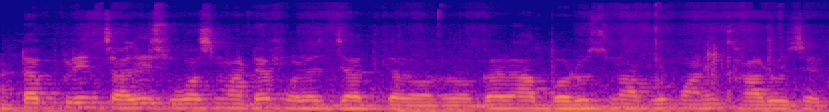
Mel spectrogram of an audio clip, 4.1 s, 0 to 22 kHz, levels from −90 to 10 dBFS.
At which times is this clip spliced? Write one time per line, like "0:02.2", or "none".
none

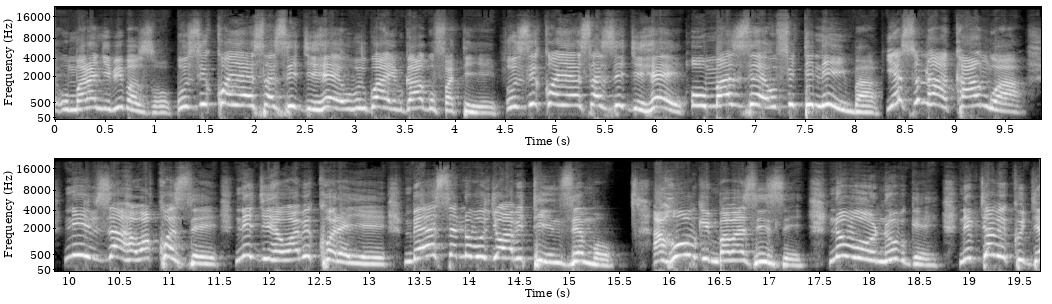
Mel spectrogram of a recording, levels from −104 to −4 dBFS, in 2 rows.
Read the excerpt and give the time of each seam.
0:01.1
0:04.4
0:06.3
0:08.3

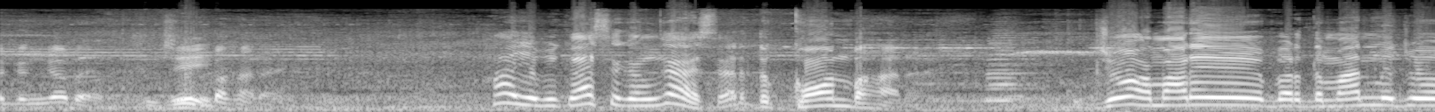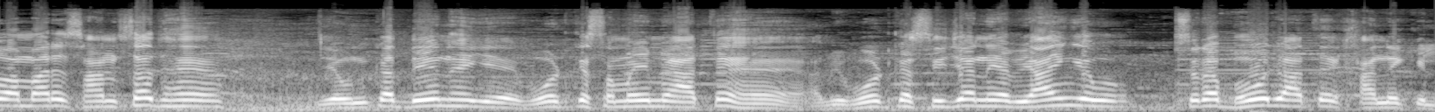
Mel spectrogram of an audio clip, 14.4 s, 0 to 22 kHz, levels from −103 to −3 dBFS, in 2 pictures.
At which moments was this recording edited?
0:13.1

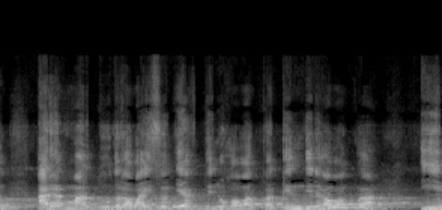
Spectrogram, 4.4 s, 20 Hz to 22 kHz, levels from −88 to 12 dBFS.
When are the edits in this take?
none

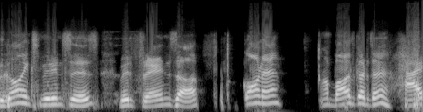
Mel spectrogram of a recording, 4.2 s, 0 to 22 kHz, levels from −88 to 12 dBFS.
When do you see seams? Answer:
0:02.2

